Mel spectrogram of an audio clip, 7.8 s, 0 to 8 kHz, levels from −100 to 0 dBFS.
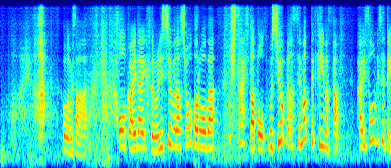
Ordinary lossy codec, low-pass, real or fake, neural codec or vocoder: none; 7.2 kHz; fake; codec, 16 kHz, 0.3 kbps, FocalCodec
